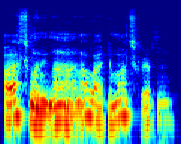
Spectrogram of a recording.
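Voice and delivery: normal talking voice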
